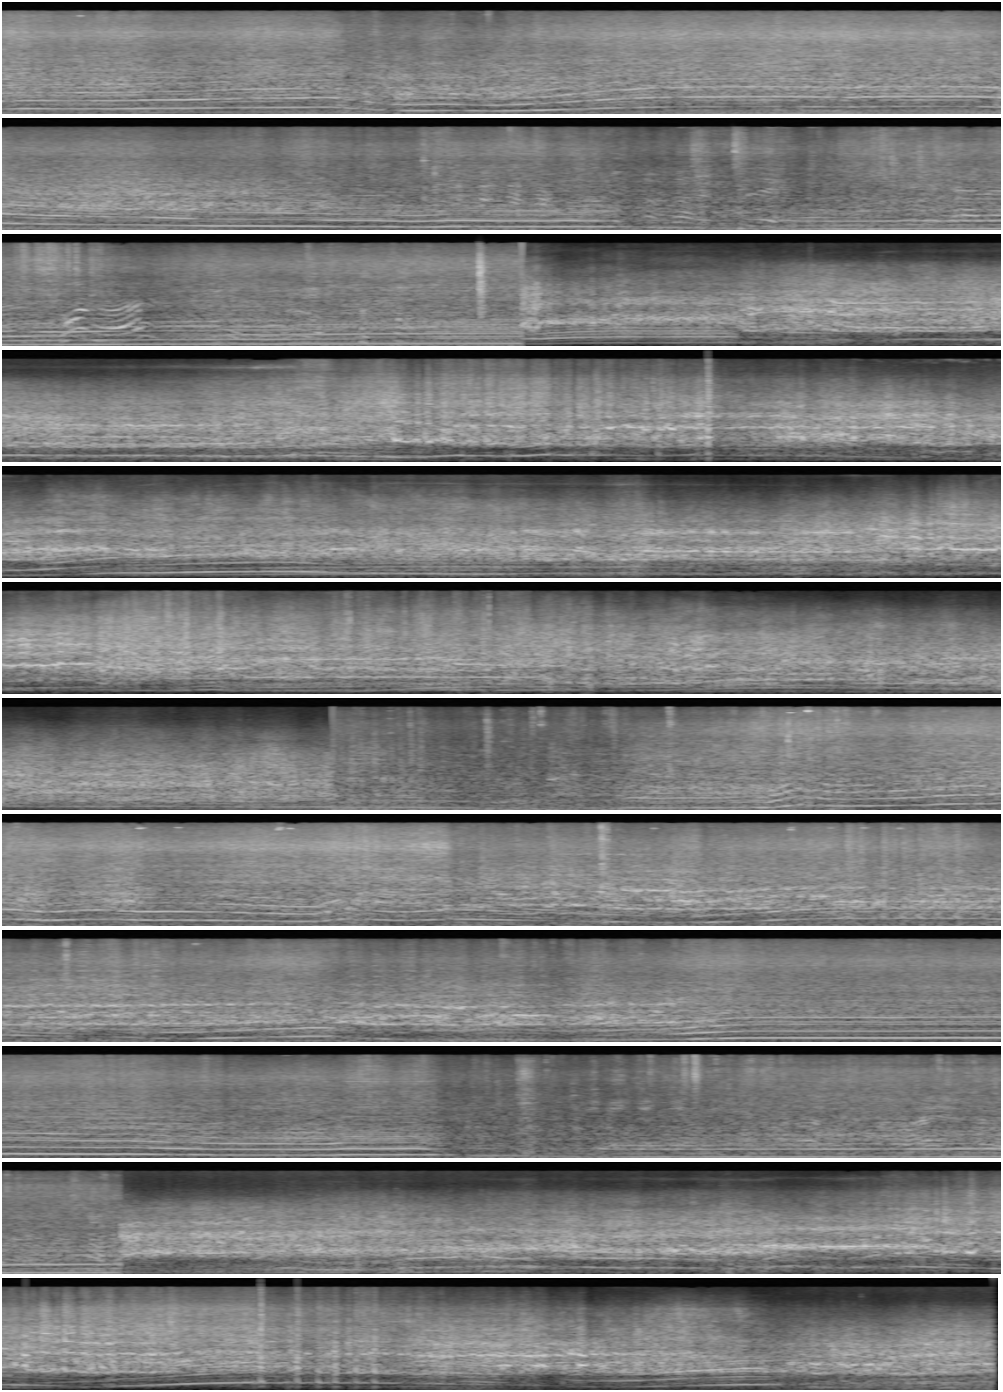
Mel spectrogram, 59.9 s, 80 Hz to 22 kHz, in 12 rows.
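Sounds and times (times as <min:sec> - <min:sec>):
car engine revving: 0:00.0 - 0:22.6, 0:31.4 - 0:59.9
tyres squealing: 0:33.1 - 0:44.5.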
